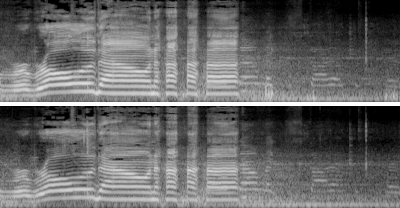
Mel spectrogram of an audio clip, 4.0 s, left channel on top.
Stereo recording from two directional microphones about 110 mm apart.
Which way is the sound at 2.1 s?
75° left (ahead or behind).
